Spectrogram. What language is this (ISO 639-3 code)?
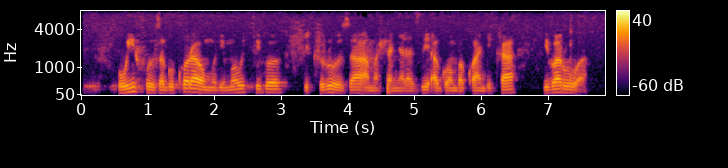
kin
